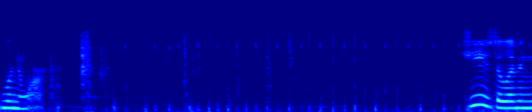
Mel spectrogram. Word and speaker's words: Lenoir: So, my mom, she lived in this little area here in a town called Lenoir. It's actually a French name, Lenoir. That's how it should be pronounced, but it's pronounced Lenoir.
